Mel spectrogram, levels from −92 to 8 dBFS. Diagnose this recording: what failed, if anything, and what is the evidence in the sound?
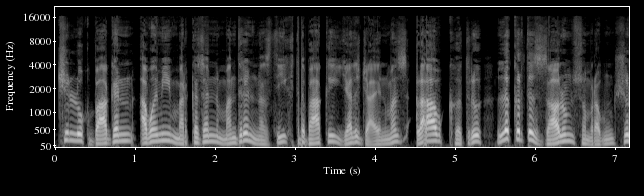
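Jumbled blips at 3.04–3.12 s and, after "جاین منٛز", 4.52–4.64 s: chunks out of order in buffering, 40 ms blocks played one and two chunks late.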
